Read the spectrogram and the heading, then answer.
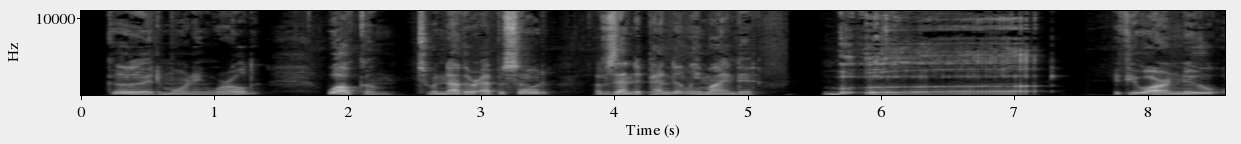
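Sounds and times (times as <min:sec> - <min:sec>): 
speech: 0:00.2 - 0:06.8, 0:07.8 - 0:08.5
long loud croaky burp: 0:05.6 - 0:07.4.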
